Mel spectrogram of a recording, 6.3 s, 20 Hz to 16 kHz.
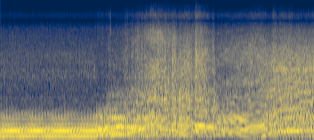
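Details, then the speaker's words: Blue car on an aborted drag pass (about 142 mph): the engine sits flat at a high pitch on the rev limiter for two seconds. Shift points are commanded too late, so it won't upshift; pitch drops only after he lifts off the gas, then it carries on fine. "the car is the shift points are being commanded too late and it hits the rev limiter and won't shift when he lets off the gas it goes into the next gear"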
